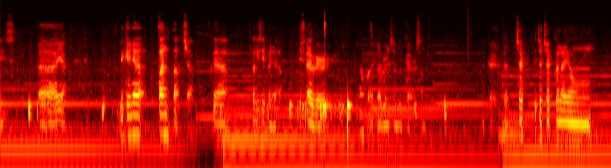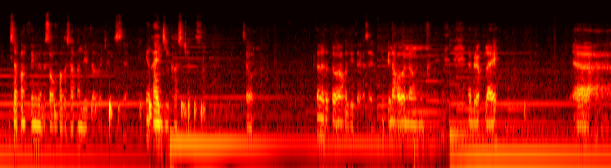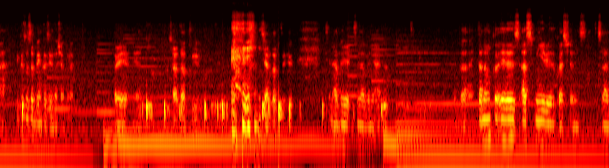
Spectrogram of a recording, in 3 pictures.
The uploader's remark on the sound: Bad Audio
